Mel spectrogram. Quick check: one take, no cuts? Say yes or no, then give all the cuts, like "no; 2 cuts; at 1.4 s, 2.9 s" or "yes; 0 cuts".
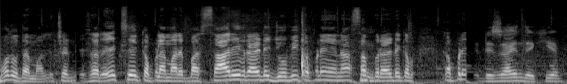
no; 2 cuts; at 0.8 s, 4.6 s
